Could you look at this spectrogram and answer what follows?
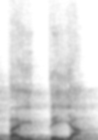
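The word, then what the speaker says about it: paideia: culture, qui s'appelle la païdéa. Alors, je vous le propose comme ça. Il y a plusieurs lectures, prononciation, païdéa. Voilà. Vous le dites, c'est celle que je choisis.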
